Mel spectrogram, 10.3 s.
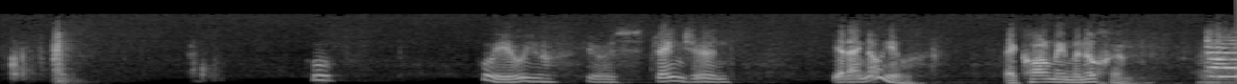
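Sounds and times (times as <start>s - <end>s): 
door being opened: 0.1s - 0.8s
speech: 2.6s - 2.9s, 4.0s - 6.2s, 6.9s - 7.8s, 8.4s - 10.1s.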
